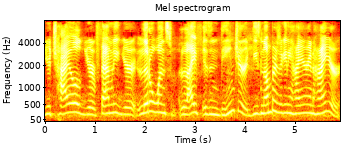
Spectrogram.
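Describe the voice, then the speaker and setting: Using an unremarkable speaking voice, a woman with fairly high pitch talks at a moderate pace with hardly any pauses, very even loudness, and ordinary pitch variation. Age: 20s. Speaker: podcast co-host. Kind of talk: casual chat.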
